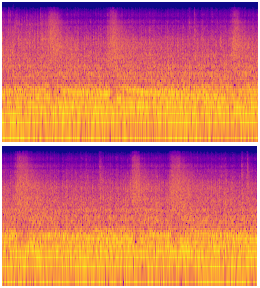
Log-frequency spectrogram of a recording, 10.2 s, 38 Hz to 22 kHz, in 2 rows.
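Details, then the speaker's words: Bone-stock ~100,000-mile 1986 Chevrolet van 350 small block, crank pinned, new plugs and intake gaskets, blower fitted, open exhaust straight out of the heads: loud raw steady rumble firing evenly, no knock or miss; flames from all cylinders, seems to run well. "It seems like it runs pretty good, but it's kind of hard to tell with earmuffs on and straight out of the heads."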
